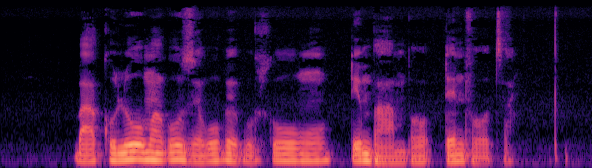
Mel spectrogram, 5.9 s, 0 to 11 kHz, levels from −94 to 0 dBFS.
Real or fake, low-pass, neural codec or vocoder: real; 9.9 kHz; none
